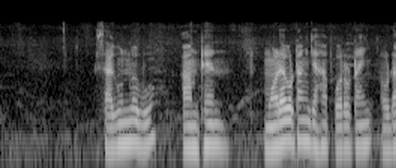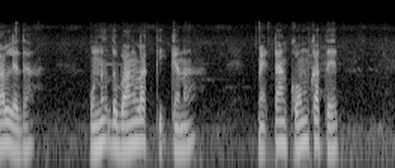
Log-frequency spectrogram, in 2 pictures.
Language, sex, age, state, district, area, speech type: Santali, male, 18-30, West Bengal, Bankura, rural, spontaneous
